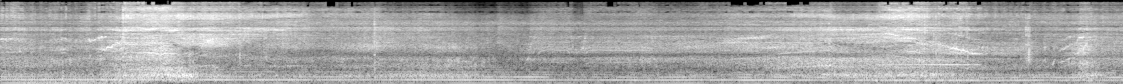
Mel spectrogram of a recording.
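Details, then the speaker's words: Arrma Granite RC car with a cheap Amazon slipper clutch and a brushless system: the motor whine climbs on acceleration but the car doesn't pull harder or wheelie, because the slipper clutch is slipping. "so even the terrible acceleration it's got right now it still won't wheelie because of that slipper clutch you see it start moving and then you hear the slipper clutch giving up"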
